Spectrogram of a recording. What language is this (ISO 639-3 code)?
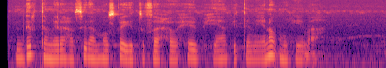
som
